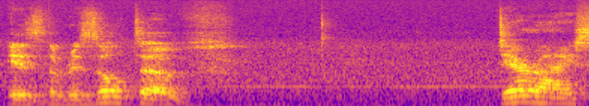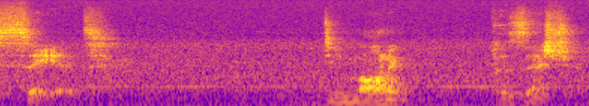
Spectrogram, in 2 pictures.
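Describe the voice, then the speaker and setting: A man's voice: fairly high pitch, a bit bright, full character voice. A man playing a sly, taunting demon in a theatrical, sinister monologue spoken to the viewer. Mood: sinister, teasing. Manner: slow deliberate delivery with sinister chuckles and sudden swells. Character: sly, taunting male demon possessing a human, theatrical vlogger. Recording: roomy, distant mic with faint noise.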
